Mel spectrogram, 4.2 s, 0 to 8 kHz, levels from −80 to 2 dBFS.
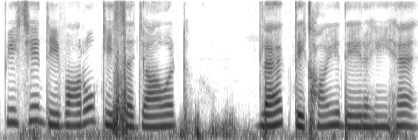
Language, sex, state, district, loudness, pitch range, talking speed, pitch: Hindi, female, Himachal Pradesh, Shimla, -19 LUFS, 200-230 Hz, 130 wpm, 210 Hz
